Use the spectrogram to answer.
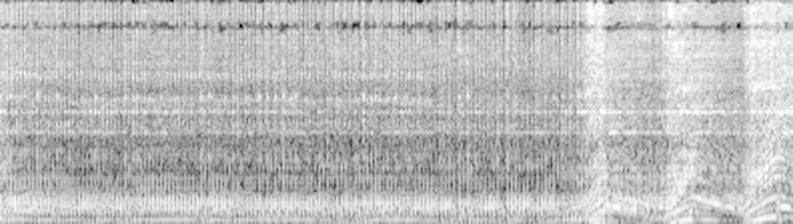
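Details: Chainsaw that wouldn't take load, after setting H and L screws fully in then three turns out; steady even idle then three quick clean revs without stumbling, running normally.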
